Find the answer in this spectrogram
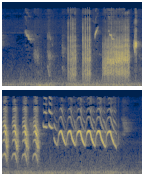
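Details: Young Asian pied starling in song: scattered squeaks and a harsh raspy burst, then a rhythmic series of bouncing whistled notes about three per second, ending in repeated looping whistles.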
